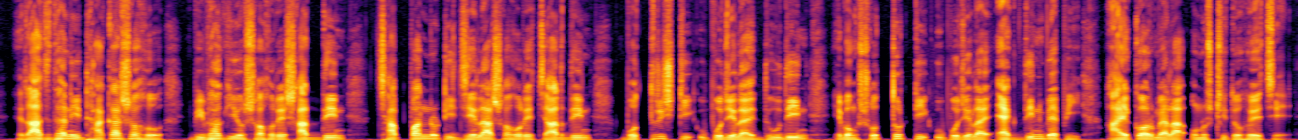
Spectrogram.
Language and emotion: Bengali, neutral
